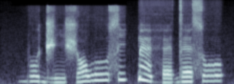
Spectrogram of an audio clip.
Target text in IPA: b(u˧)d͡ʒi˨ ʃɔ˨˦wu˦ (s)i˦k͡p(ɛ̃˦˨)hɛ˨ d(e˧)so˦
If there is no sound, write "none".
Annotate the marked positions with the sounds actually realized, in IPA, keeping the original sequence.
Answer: o˧, s, ɛ̃˦˨, ɛ˧

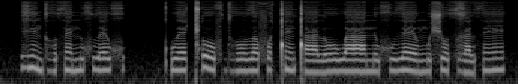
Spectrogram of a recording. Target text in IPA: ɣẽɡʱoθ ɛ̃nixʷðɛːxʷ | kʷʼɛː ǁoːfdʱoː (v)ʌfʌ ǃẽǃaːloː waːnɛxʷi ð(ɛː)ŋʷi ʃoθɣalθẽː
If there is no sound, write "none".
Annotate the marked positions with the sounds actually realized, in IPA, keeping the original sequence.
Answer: ð, ɛː

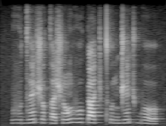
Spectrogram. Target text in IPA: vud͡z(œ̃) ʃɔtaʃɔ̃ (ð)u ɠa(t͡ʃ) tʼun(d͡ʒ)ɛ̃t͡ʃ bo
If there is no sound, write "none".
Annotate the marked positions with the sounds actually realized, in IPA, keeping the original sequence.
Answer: ɛ̃, v, t͡ʃ, d͡ʒ

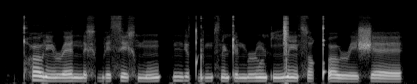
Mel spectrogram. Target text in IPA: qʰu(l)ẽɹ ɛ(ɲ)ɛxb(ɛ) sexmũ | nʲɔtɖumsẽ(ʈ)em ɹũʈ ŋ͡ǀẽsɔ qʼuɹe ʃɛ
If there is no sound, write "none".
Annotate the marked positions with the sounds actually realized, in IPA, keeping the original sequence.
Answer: ɾ, n, e, ʈ

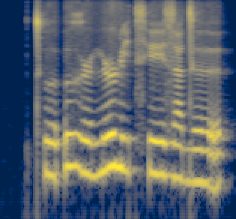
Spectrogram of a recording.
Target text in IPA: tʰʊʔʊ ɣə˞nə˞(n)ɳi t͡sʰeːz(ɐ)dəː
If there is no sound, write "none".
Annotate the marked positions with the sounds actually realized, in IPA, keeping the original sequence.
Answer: none, a

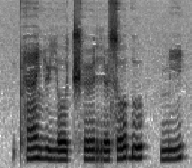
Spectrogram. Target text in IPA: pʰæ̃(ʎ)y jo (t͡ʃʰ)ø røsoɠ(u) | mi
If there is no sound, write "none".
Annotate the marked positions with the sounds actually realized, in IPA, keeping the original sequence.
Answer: ʎ, t͡ʃʰ, u

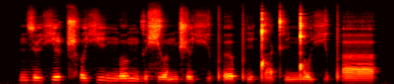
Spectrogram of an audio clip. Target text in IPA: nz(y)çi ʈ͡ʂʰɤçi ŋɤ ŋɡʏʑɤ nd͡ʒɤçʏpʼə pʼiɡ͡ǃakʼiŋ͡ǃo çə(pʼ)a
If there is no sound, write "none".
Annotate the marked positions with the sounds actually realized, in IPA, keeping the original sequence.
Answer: y, pʼ

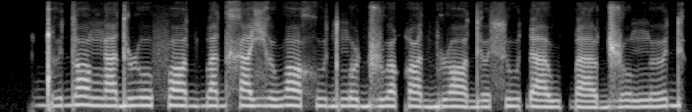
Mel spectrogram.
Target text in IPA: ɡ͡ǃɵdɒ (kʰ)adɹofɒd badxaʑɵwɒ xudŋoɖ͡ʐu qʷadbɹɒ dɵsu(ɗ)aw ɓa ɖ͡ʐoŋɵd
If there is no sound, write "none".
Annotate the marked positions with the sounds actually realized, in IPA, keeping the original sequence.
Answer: ŋ, ɗ

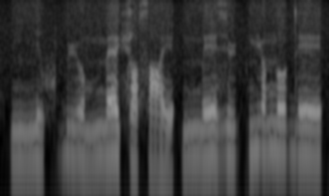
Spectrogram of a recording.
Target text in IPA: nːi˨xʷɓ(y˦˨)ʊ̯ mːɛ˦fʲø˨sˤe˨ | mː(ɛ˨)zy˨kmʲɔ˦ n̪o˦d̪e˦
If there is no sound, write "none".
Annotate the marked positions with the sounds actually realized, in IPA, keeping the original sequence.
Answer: y˦˨, e˨

